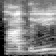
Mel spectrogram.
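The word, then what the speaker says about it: تضليل: তাদ এটা দাদ, তাদ নট তাদ, অনেকে বলেন তাদলিল, এটা দাল না, এটা দাদ। তাহলে এটা তাদলিল হবে না, এটা তাদ পড়তে হবে, খেয়াল করে।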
